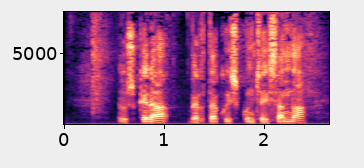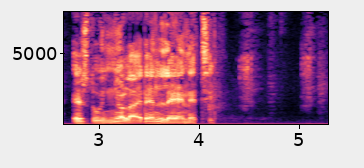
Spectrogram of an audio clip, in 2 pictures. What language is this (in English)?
Basque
